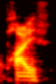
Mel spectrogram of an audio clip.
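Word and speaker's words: pyth: talk about those so pit or py uh depending on how you pronounce it again Swedish people tell me it is pronounced pit I I just can't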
